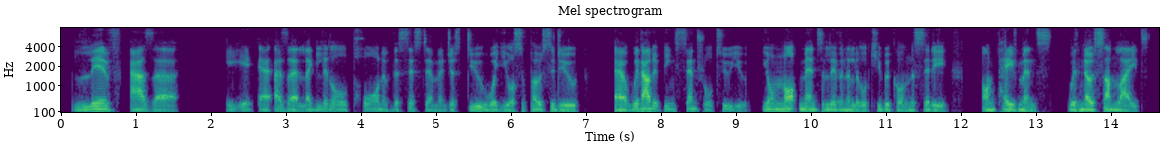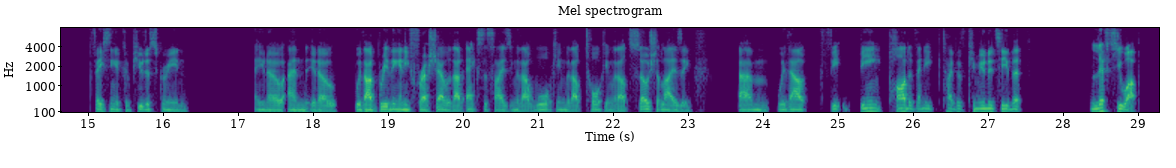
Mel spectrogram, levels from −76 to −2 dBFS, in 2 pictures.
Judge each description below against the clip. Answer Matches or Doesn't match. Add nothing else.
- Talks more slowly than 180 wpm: Matches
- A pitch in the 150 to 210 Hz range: Doesn't match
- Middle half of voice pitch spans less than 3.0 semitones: Matches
